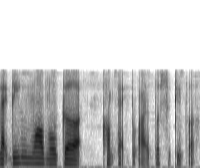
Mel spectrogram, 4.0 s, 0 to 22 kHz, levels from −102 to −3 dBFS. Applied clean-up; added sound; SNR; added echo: neural separator model SepFormer WHAMR!.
